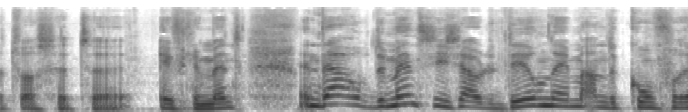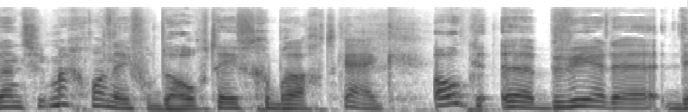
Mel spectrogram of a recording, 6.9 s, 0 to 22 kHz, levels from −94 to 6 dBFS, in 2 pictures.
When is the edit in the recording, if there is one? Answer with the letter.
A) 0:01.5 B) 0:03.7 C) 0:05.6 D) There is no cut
A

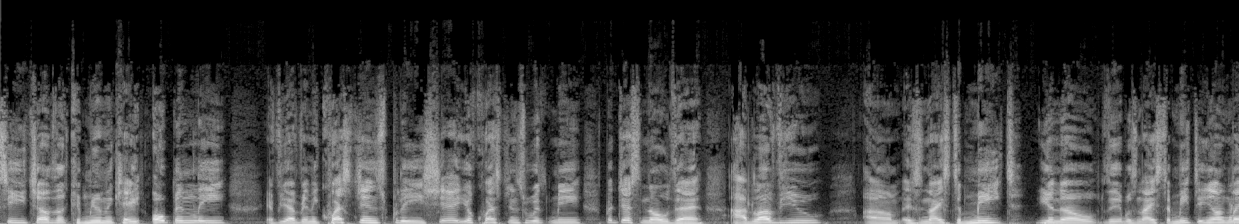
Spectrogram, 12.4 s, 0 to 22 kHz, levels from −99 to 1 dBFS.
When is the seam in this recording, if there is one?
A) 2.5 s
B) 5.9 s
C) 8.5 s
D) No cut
D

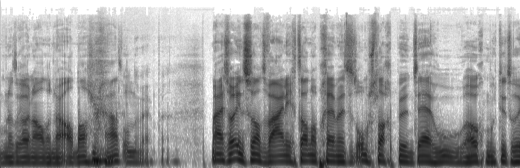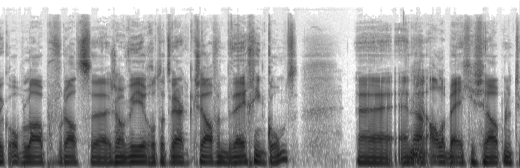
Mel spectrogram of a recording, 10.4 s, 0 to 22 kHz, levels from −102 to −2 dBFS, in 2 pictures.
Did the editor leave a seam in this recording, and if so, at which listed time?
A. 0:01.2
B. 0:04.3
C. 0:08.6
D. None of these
A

